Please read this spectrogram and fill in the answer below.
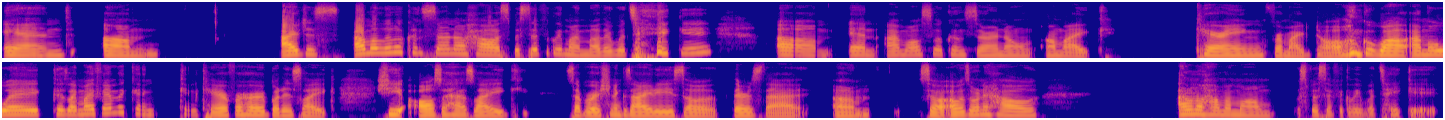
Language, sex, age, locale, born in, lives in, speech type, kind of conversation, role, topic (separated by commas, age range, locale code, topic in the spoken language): English, female, 20-24, en-US, United States, United States, conversation, advice, user, How can I share good news with my family in a meaningful and considerate way?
